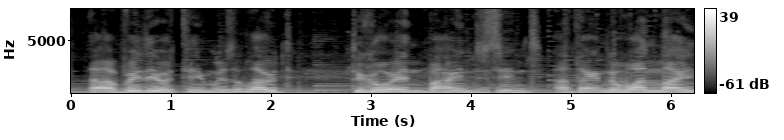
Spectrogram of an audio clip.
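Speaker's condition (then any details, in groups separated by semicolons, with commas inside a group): Motor neurone disease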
